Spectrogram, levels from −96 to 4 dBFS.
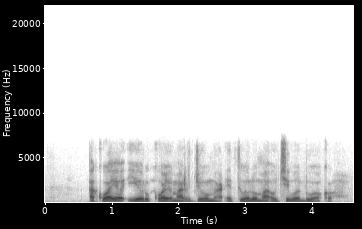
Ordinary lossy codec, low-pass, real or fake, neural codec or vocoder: Opus, 24 kbps; 7.2 kHz; fake; codec, 16 kHz, 0.8 kbps, ZipCodec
